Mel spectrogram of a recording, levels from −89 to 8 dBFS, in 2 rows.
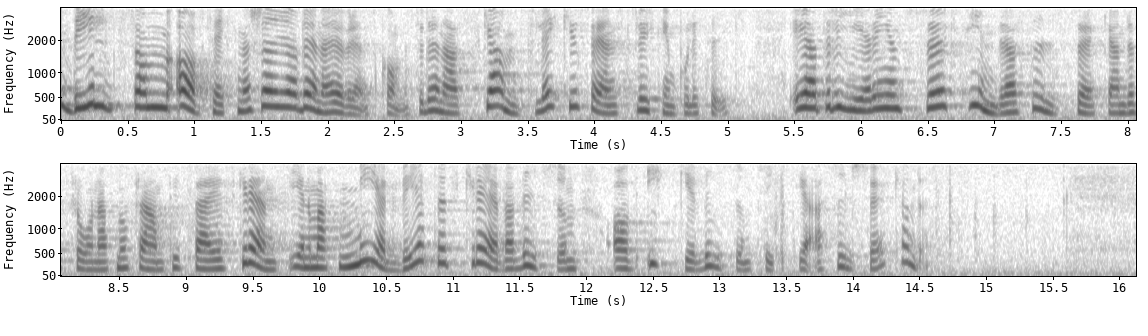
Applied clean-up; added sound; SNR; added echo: none; none; none; none.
